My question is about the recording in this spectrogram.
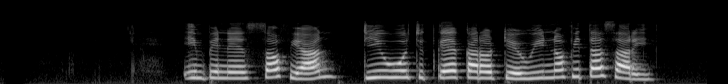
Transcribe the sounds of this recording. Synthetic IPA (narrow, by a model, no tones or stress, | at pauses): ʔimpinesofian | d̪̥i̤wud̥ʒ̥ṳt̪̚kekaɾoɖ̥e̤winofit̪asaɾi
